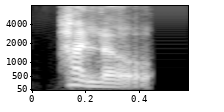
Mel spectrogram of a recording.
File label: "hullo", Indian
